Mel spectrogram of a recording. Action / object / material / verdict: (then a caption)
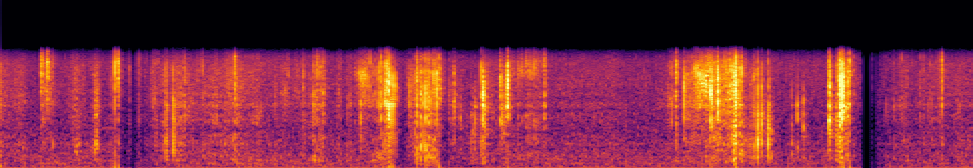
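scrape / glossy coated paper magazine / coated paper / none. Fingertips handle the thin coated pages of an open glossy paper magazine lying on a red blanket on a lap, turning and flipping them. Bright crinkling and rustling bursts come in irregular waves with sharp paper snaps, over a soft, steady papery hiss with almost no low end.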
